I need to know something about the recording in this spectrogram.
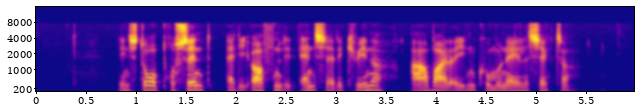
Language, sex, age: Danish, male, 32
